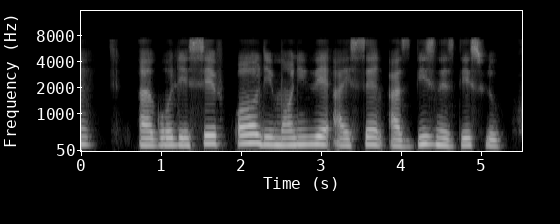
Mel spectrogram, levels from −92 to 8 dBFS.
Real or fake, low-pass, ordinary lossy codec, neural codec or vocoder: fake; 7.2 kHz; none; codec, 16 kHz, about 1 kbps, DyCAST, with the encoder's durations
